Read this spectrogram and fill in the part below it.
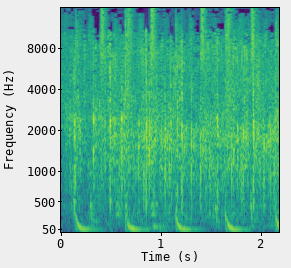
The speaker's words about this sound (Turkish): Evet, çok doğru bir söz. Kocaman alkış.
